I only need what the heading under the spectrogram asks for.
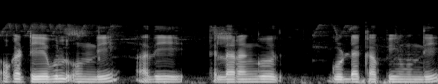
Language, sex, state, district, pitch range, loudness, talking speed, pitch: Telugu, male, Telangana, Mahabubabad, 120-125 Hz, -17 LUFS, 125 wpm, 120 Hz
